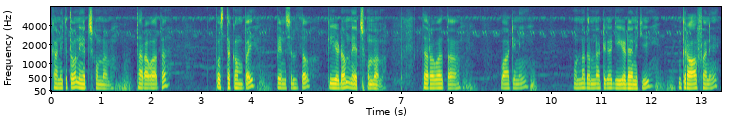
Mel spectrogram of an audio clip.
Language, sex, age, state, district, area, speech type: Telugu, male, 18-30, Andhra Pradesh, East Godavari, rural, spontaneous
